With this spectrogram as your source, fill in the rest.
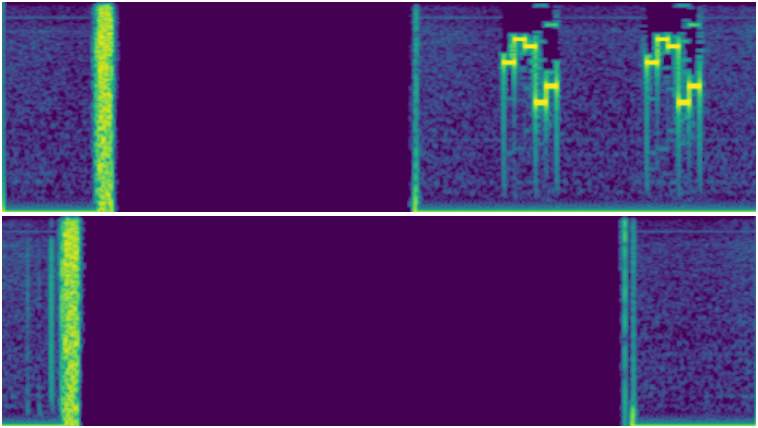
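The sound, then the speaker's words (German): Dispatch center radio alerting tones for a fire service callout to a reported oil spill on Bergstraße: two short sequences of high electronic tones, with a sharp radio click or squelch burst before and after, over a faint hiss; no one speaks. “Leitstrecke mit Alarmierung.”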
